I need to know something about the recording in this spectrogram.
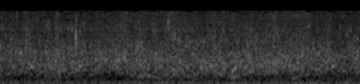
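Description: A steady, continuous rush of flowing river water, soft and even throughout with no voices, like a stream running at a constant low level.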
